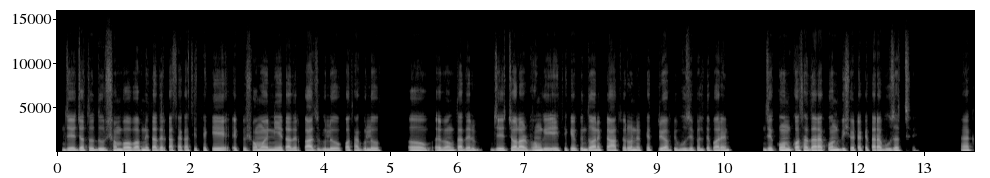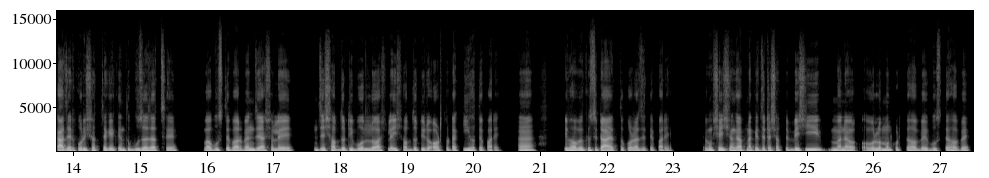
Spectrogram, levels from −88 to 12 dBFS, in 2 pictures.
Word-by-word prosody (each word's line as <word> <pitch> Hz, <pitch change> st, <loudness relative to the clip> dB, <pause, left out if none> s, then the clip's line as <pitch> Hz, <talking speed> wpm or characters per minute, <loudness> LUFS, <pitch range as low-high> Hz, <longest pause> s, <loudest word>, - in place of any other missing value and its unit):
যে, 105 Hz, -, +1 dB
যতদূর 130 Hz, +3 st, +2 dB
সম্ভব 125 Hz, 0 st, +4 dB
আপনি 120 Hz, +1 st, +2 dB
তাদের 115 Hz, +1 st, -1 dB
কাছাকাছি 110 Hz, +1 st, -4 dB
থেকে 115 Hz, +2 st, -3 dB, 0.3 s
একটু 105 Hz, +1 st, -7 dB
সময় 105 Hz, -1 st, +2 dB
নিয়ে 110 Hz, +1 st, +3 dB
তাদের 105 Hz, +1 st, -1 dB
কাজগুলো, 100 Hz, +1 st, -1 dB, 0.2 s
কথাগুলো 95 Hz, 0 st, -2 dB, 0.6 s
অ -, -, +3 dB, 0.4 s
এবং 100 Hz, +1 st, +1 dB
তাদের 100 Hz, -1 st, 0 dB, 0.4 s
যে 100 Hz, -, +2 dB
চলার 105 Hz, -1 st, +3 dB
ভঙ্গি 100 Hz, +2 st, +3 dB
এই 105 Hz, -, -1 dB
থেকেও 135 Hz, +1 st, -2 dB
কিন্তু 125 Hz, -2 st, 0 dB
অনেকটা 115 Hz, -1 st, -1 dB
আচরণের 110 Hz, +2 st, -1 dB
ক্ষেত্রেও 125 Hz, +4 st, -3 dB
আপনি 115 Hz, 0 st, -6 dB
বুঝে 100 Hz, 0 st, -1 dB
ফেলতে 100 Hz, -1 st, -3 dB
পারেন। 100 Hz, -, +1 dB, 0.6 s
যে 110 Hz, -, +1 dB
কোন 135 Hz, +2 st, +6 dB
কথা 130 Hz, +1 st, +3 dB
দ্বারা 125 Hz, +1 st, +4 dB
কোন 120 Hz, -1 st, +5 dB
বিষয়টাকে 115 Hz, 0 st, -2 dB
তারা 110 Hz, 0 st, +1 dB
বুঝাচ্ছে। 95 Hz, -4 st, -3 dB, 0.7 s
অ্যা 100 Hz, -, -2 dB
কাজের 115 Hz, +3 st, +4 dB
পরিষদ 130 Hz, +2 st, +2 dB
থেকে 135 Hz, -1 st, +3 dB
কিন্তু 135 Hz, -1 st, +2 dB
বুঝা 120 Hz, +3 st, +4 dB
যাচ্ছে 130 Hz, -3 st, 0 dB, 0.5 s
বা 105 Hz, -, +2 dB
বুঝতে 115 Hz, +3 st, -1 dB
পারবেন 120 Hz, +4 st, +3 dB
যে -, -, +3 dB
আসলে 130 Hz, +3 st, 0 dB, 0.6 s
যে 120 Hz, -, +3 dB
শব্দটি 130 Hz, +2 st, +2 dB
বলল, 120 Hz, +2 st, +3 dB
আসলে 125 Hz, -1 st, -4 dB
এই -, -, +2 dB
শব্দটির 125 Hz, 0 st, -2 dB
অর্থটা 120 Hz, +3 st, -3 dB
কি 155 Hz, -, +1 dB
হতে 120 Hz, -6 st, 0 dB
পারে। 75 Hz, -3 st, -5 dB, 0.3 s
হ্যাঁ? 135 Hz, -7 st, +3 dB, 0.5 s
এভাবে 145 Hz, +3 st, +5 dB
কিছুটা 140 Hz, -2 st, 0 dB
আয়ত্ত 110 Hz, 0 st, 0 dB
করা 100 Hz, 0 st, +1 dB
যেতে 90 Hz, 0 st, -6 dB
পারে 75 Hz, -2 st, -4 dB, 0.5 s
এবং 110 Hz, +2 st, +1 dB
সেই 140 Hz, -, +5 dB
সঙ্গে 155 Hz, -1 st, +4 dB
আপনাকে 145 Hz, 0 st, -1 dB
যেটা 140 Hz, 0 st, 0 dB
সবচেয়ে 140 Hz, -3 st, -3 dB
বেশি 120 Hz, +4 st, +2 dB, 0.4 s
মানে 100 Hz, +1 st, +3 dB, 0.3 s
অবলম্বন 120 Hz, +3 st, +3 dB
করতে 110 Hz, 0 st, -7 dB
হবে, 100 Hz, +4 st, 0 dB
বুঝতে 110 Hz, 0 st, -3 dB
হবে 90 Hz, +9 st, 0 dB
115 Hz, 170 wpm, -24 LUFS, 105-130 Hz, 0.7 s, কোন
